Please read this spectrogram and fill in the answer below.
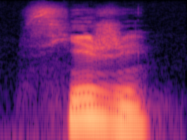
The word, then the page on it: meet: /miːt/; British English; American English; [miːt]; /ˈmiːtʰ/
